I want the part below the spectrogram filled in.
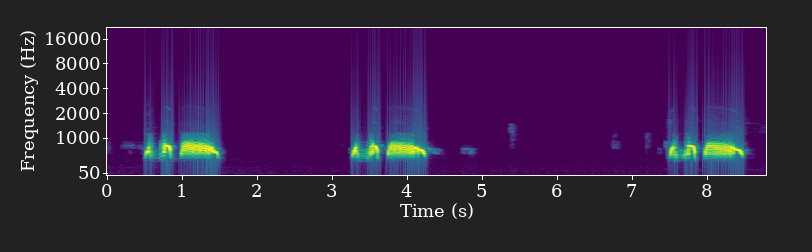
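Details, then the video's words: Decoy spotted dove cooing to call in wild doves: three identical phrases about three seconds apart, each with two quick low notes then a longer steady coo, in otherwise silent surroundings. "Tiếng chim cu gáy mồi gáy gọi bổi mới"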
